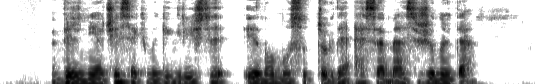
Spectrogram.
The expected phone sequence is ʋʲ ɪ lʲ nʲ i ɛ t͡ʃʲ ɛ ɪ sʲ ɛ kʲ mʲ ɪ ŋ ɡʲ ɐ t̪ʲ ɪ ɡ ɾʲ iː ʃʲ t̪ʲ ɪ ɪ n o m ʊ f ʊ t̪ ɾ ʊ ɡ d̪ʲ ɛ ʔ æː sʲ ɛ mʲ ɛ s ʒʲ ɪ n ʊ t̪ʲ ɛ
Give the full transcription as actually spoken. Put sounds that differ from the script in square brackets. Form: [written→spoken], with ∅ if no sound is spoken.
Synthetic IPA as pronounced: ʋʲ ɪ lʲ nʲ i ɛ t͡ʃʲ ɛ ɪ sʲ ɛ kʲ mʲ ɪ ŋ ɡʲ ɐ [t̪ʲ→∅] ɪ ɡ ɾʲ iː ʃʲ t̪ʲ ɪ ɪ n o m ʊ [f→s] ʊ t̪ ɾ ʊ ɡ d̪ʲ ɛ ʔ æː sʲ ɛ mʲ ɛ s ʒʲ ɪ n ʊ t̪ʲ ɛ

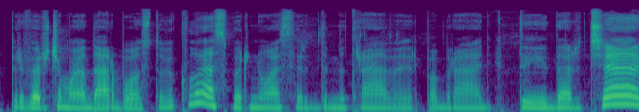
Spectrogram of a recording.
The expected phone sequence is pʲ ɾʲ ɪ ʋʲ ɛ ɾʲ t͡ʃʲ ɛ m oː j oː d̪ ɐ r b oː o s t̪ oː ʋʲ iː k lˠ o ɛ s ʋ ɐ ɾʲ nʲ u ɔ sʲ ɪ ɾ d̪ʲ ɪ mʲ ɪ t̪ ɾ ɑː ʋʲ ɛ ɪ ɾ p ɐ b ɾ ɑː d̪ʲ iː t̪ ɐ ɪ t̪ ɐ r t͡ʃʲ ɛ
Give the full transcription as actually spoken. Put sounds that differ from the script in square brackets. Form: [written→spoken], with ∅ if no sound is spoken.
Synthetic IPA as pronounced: pʲ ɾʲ ɪ ʋʲ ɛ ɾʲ t͡ʃʲ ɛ m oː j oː d̪ ɐ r b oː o s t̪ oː ʋʲ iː k lˠ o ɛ s ʋ ɐ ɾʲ nʲ u ɔ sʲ ɪ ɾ d̪ʲ ɪ mʲ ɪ t̪ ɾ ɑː ʋʲ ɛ ɪ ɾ p ɐ b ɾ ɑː d̪ʲ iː t̪ ɐ ɪ [t̪→d̪] ɐ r t͡ʃʲ ɛ

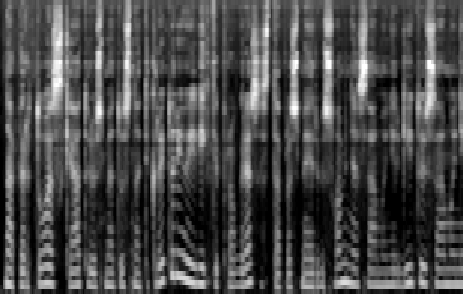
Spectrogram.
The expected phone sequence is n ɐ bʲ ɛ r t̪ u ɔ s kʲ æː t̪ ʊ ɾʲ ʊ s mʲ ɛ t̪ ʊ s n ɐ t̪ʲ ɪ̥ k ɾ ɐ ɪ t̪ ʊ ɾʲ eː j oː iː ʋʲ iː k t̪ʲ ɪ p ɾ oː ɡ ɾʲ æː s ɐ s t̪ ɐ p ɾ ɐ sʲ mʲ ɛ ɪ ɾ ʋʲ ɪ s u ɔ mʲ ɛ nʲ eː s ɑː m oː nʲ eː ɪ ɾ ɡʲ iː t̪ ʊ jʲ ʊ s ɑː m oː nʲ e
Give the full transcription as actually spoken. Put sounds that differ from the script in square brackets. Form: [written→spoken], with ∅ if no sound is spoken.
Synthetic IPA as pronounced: n ɐ [bʲ→pʲ] ɛ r t̪ u ɔ s kʲ æː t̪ ʊ ɾʲ ʊ s mʲ ɛ t̪ ʊ s n ɐ t̪ʲ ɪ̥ k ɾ ɐ ɪ t̪ ʊ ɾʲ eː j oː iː ʋʲ iː k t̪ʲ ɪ p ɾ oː ɡ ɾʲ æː s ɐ s t̪ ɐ p ɾ ɐ sʲ mʲ ɛ ɪ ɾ ʋʲ ɪ s u ɔ mʲ ɛ nʲ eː s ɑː m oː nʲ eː ɪ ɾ ɡʲ iː t̪ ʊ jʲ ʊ s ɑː m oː nʲ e

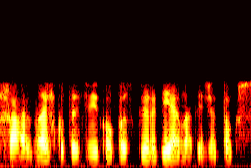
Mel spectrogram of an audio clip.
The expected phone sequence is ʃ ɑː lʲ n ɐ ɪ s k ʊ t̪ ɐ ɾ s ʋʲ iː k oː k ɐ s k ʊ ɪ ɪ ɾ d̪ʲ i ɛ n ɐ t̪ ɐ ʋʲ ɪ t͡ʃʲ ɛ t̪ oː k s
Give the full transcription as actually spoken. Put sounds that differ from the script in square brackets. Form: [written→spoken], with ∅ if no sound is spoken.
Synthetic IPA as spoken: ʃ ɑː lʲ n ɐ ɪ [s→ʃ] k ʊ t̪ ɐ [ɾ→∅] s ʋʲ iː k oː [k→p] ɐ s k ʊ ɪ ɪ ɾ d̪ʲ i ɛ n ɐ t̪ ɐ [ʋʲ→∅] ɪ t͡ʃʲ ɛ t̪ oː k s

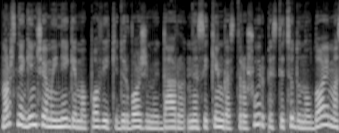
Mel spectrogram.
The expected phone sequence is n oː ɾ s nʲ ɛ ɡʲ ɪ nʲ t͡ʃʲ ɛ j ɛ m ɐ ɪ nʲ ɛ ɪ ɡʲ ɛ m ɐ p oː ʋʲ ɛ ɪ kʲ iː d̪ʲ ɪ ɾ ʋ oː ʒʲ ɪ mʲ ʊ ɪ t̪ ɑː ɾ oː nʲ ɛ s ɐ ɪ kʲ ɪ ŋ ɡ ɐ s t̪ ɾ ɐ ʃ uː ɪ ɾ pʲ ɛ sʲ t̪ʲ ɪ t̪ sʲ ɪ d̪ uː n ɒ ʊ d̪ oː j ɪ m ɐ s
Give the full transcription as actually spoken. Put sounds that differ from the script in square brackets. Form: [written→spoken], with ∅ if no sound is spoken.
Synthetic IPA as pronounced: n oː ɾ s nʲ ɛ ɡʲ ɪ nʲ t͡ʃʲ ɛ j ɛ m ɐ ɪ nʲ ɛ ɪ ɡʲ ɛ m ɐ p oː ʋʲ ɛ ɪ kʲ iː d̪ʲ ɪ ɾ ʋ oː ʒʲ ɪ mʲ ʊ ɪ [t̪→d̪] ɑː ɾ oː nʲ ɛ s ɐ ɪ kʲ ɪ ŋ ɡ ɐ s t̪ ɾ ɐ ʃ uː ɪ ɾ pʲ ɛ sʲ t̪ʲ ɪ t̪ sʲ ɪ d̪ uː n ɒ ʊ d̪ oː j ɪ m ɐ s

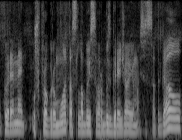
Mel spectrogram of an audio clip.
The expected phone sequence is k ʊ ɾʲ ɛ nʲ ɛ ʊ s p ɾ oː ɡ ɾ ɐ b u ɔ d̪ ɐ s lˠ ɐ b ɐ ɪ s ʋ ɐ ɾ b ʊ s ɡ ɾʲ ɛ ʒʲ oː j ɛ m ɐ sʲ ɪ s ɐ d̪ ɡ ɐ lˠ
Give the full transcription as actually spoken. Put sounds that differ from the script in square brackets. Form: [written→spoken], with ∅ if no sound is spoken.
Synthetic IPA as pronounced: k ʊ ɾʲ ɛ [nʲ→mʲ] ɛ ʊ [s→ʃ] p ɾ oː ɡ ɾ ɐ [b→m] u ɔ [d̪→t̪] ɐ s lˠ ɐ b ɐ ɪ s ʋ ɐ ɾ b ʊ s ɡ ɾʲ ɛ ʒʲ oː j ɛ m ɐ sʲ ɪ s ɐ d̪ ɡ ɐ lˠ

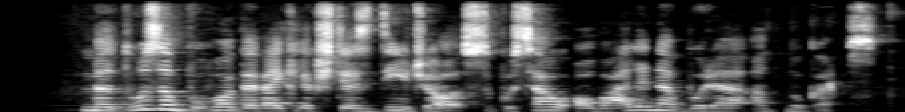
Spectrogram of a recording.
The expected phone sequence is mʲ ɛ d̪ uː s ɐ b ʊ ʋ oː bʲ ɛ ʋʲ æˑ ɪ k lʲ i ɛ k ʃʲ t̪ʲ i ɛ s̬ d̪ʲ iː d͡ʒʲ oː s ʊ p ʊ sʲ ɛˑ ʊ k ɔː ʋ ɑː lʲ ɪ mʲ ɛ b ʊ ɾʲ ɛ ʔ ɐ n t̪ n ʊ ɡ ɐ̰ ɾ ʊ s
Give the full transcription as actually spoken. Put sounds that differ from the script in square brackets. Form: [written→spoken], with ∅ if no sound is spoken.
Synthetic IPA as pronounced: mʲ ɛ d̪ uː [s→z] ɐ b ʊ ʋ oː bʲ ɛ ʋʲ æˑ ɪ k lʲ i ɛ k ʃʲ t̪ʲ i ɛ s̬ d̪ʲ iː d͡ʒʲ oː s ʊ p ʊ sʲ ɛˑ ʊ [k→ʔ] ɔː ʋ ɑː lʲ ɪ [mʲ→nʲ] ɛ b ʊ ɾʲ ɛ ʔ ɐ n t̪ n ʊ ɡ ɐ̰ ɾ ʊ s

